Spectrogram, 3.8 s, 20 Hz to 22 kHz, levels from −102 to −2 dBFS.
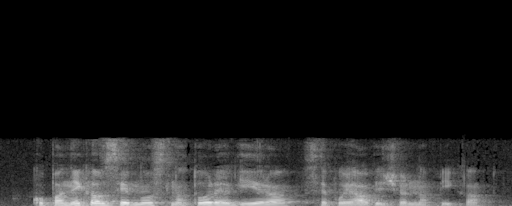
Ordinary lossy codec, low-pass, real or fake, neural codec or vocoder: AAC, 32 kbps; 7.2 kHz; real; none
